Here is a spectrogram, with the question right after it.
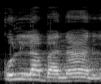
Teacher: کل بنان، یہاں پر الف مدہ ہے اور اگر یہاں پر وقف کریں گے تو نون کی جو دو زیر کی تنوین سکون سے بدل جائے گا تو پھر مد عارض وقفی ہوگا۔ اس میں طول، توسط، قصر تینوں جائز ہوتا ہے۔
